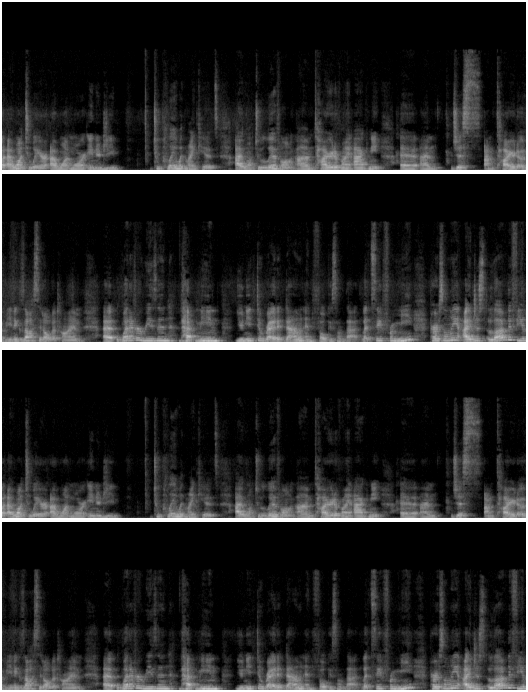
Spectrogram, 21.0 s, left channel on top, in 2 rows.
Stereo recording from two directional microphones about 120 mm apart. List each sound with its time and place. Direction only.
0.0 s speech: 20° left (ahead or behind)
